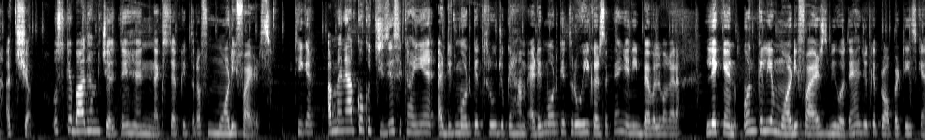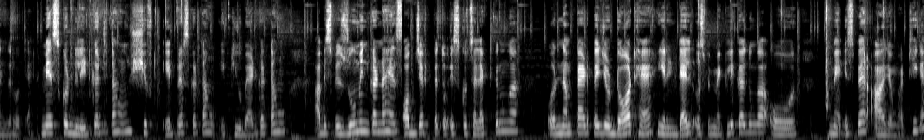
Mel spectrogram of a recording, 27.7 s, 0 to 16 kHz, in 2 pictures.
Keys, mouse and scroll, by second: 4.2 Tab, 15.0 Delete, 16.5 shift+a, 17.8-19.4 middle drag, 24.3 KP_Decimal, 25.5 KP_Enter, 26.2 KP_Enter, 27.0 middle click, 27.1-27.7 KP_Enter.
